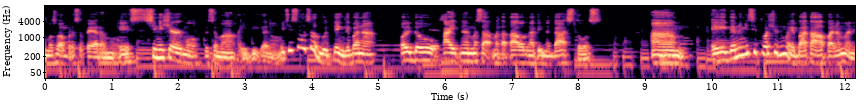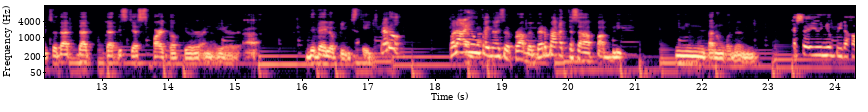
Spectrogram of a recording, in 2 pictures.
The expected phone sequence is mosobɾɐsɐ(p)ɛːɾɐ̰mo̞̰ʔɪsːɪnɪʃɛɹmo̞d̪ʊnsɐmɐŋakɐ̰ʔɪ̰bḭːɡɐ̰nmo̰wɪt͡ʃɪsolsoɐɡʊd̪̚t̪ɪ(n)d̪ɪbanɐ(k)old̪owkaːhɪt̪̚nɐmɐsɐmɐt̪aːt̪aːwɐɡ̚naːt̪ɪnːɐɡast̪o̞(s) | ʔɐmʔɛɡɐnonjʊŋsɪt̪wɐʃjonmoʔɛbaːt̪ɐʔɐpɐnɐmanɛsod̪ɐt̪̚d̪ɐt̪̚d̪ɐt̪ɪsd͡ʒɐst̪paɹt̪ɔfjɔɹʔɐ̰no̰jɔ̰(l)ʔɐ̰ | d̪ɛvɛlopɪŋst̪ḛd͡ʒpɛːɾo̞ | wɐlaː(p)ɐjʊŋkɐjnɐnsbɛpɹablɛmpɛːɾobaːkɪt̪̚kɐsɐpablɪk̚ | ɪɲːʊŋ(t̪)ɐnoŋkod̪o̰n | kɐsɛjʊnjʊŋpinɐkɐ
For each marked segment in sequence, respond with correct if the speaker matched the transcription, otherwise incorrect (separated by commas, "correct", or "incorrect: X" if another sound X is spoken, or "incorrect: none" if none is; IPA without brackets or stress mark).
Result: correct, incorrect: ŋ, incorrect: ʔ, correct, incorrect: ɹ, incorrect: k, correct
